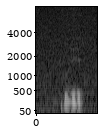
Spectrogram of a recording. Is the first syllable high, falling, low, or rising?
low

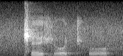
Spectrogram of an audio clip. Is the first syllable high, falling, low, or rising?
rising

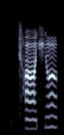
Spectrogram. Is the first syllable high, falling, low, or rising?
low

